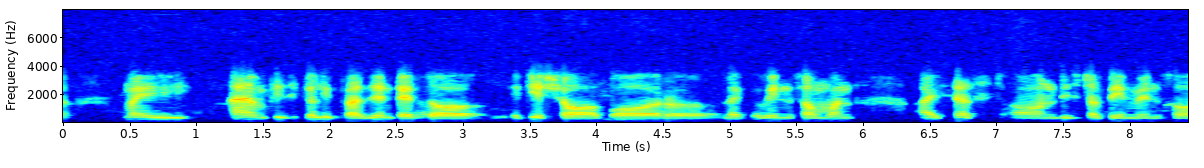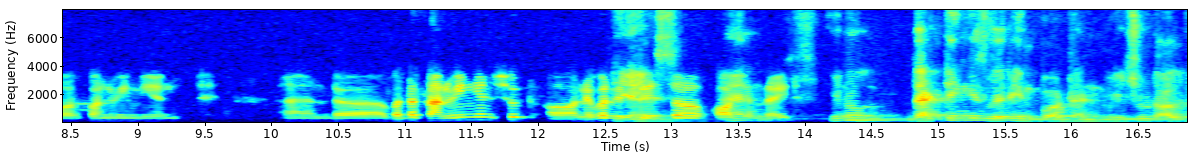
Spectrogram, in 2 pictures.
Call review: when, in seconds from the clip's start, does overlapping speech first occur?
12.6 s

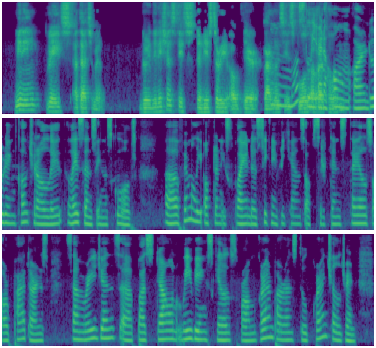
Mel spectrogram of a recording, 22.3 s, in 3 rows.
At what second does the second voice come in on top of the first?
5.4 s

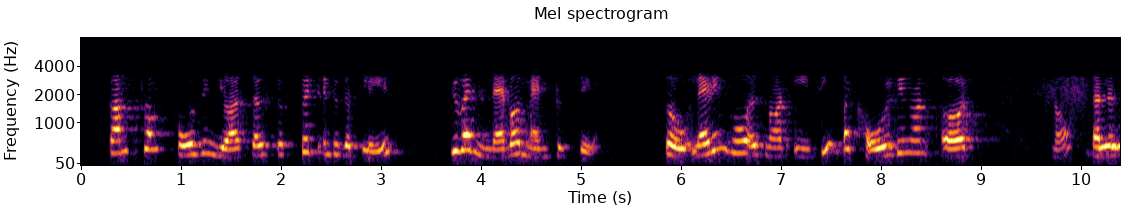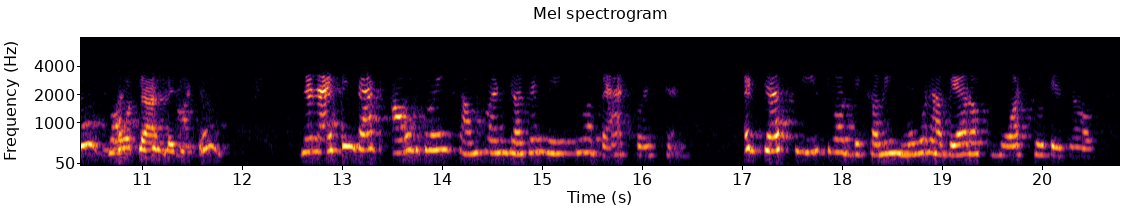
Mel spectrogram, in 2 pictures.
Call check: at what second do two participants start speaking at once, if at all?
10.1 s

